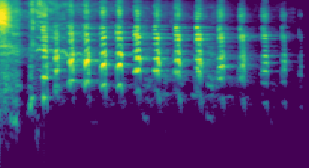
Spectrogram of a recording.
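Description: A person laughing: a long run of quick, even chuckles that slow and fade toward the end.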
